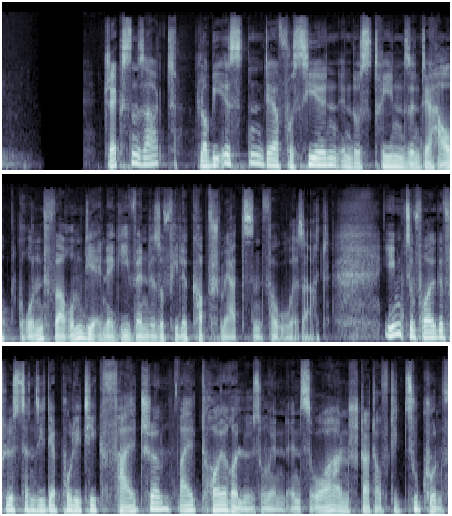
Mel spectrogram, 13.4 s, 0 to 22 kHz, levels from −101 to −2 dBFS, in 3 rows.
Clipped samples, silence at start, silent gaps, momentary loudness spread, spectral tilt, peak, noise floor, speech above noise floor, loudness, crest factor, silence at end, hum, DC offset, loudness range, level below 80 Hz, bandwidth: under 0.1%; 0 s; none; 10 LU; -5.5 dB/octave; 0 dBFS; -75 dBFS; 56 dB; -19 LUFS; 18 dB; 0 s; none; under 0.1%; 3 LU; -40 dBFS; 15.5 kHz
